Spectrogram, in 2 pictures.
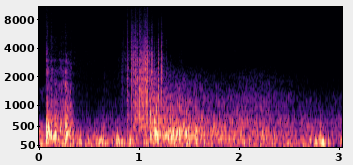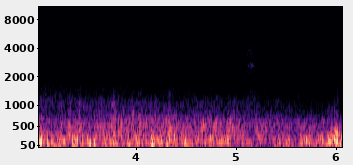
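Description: Aerial fireworks bursting: two sharp bangs about a second apart, the second one echoing and rumbling away over the next few seconds.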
